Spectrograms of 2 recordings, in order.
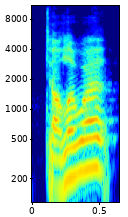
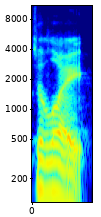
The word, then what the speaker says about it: Deloitte: just sounds like you're it's like you're saying Delaware and then you like get cut off alright final thoughts though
